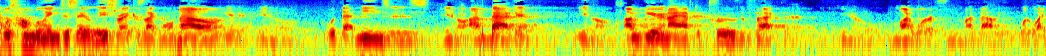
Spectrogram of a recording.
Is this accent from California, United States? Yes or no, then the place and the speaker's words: no; St. Petersburg, Florida, United States; moved away as an adult; also born or lived in New York / Maryland / Austin, Texas; being raised in Florida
